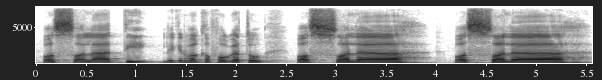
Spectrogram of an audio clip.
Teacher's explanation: صاد موٹا ہے، لام باریک ہے ، اور آگے تا، گول تا پر وقف کریں گے تو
